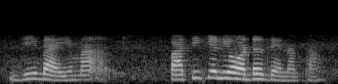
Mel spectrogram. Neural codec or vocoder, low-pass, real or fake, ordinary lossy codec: none; 7.2 kHz; real; AAC, 16 kbps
